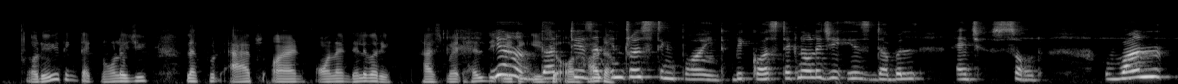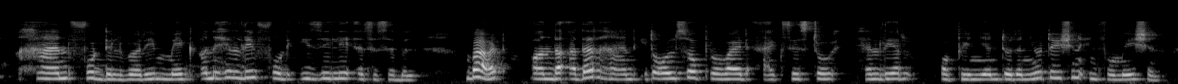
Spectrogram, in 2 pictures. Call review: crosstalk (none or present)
present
